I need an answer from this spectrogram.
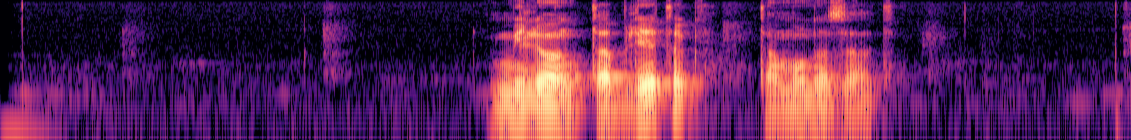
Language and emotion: Russian, neutral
